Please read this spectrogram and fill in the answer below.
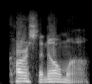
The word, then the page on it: carcinoma: American English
